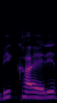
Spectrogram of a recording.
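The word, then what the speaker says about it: מיכאל: 영어에 마이클이라는 그 말이 미카엘 천사장이에요. 근데 영어식으로 발음을 맞아 보니까 그냥 마이클 이렇게 되는데 원래는 미카엘이에요.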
